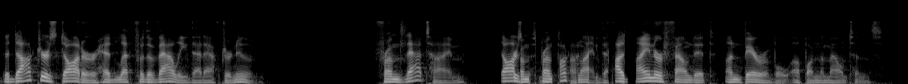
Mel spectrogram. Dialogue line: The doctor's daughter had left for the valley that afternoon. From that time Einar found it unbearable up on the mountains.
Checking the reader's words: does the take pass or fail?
fail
